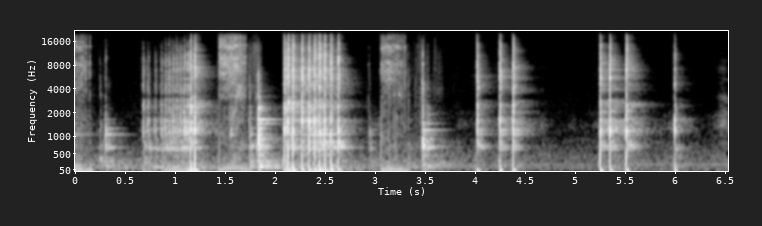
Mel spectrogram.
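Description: Rear outer wheel hub of a 2008–2010 Ford F-250 pickup spun on its newly fitted bearing, giving loud, close metallic ratcheting clicks in irregular bursts with short pauses between spins.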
